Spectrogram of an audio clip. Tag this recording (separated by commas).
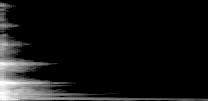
Musical instrument, Bowed string instrument, Music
